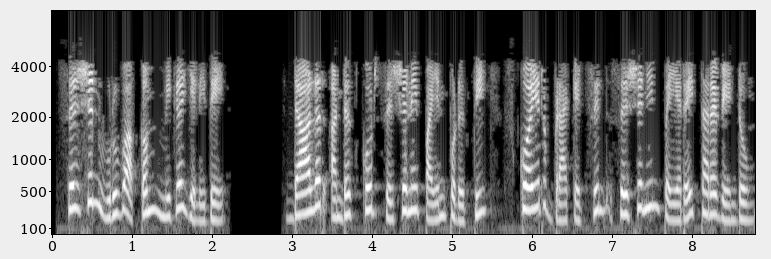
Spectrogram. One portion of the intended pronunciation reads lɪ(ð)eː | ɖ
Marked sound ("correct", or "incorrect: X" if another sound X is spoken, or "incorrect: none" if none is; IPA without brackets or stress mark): correct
